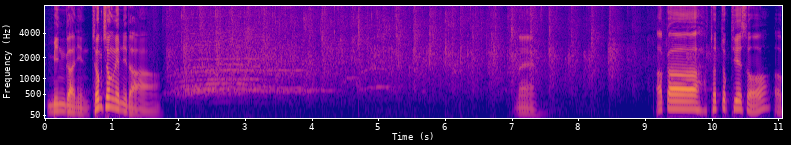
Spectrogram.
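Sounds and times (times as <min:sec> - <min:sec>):
speech: 0:00.0 - 0:01.9, 0:07.1 - 0:07.5, 0:09.2 - 0:11.0
audience applause: 0:01.8 - 0:10.2.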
